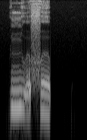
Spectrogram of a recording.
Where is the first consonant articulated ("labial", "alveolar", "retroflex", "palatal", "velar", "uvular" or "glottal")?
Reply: palatal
